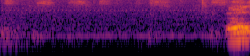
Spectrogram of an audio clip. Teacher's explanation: ऊ का उच्चारण स्थान होता है ओष्ठ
